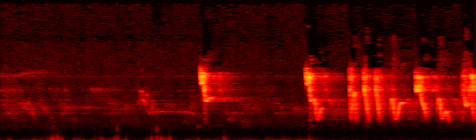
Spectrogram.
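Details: Cetti's warbler (Cettia cetti), song.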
